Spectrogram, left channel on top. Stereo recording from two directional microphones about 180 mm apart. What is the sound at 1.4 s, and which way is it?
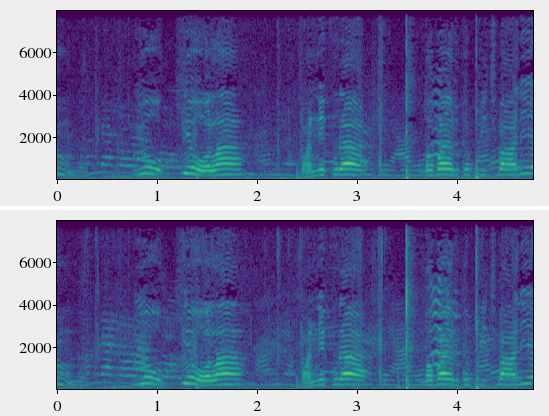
Speech, 30° left (ahead or behind).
